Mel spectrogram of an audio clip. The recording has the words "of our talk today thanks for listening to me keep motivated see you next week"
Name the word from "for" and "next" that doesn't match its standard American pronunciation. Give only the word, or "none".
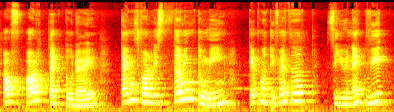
next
